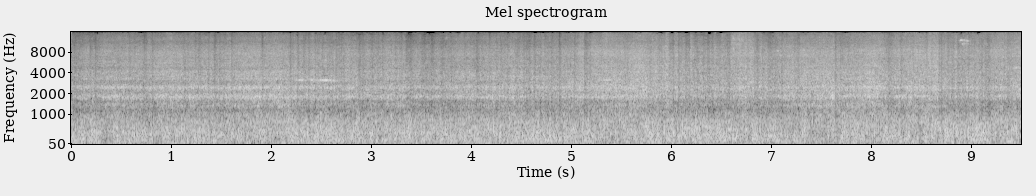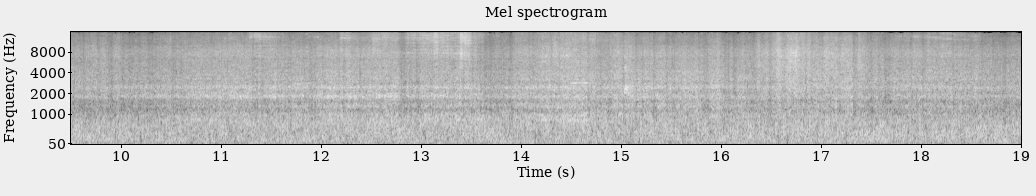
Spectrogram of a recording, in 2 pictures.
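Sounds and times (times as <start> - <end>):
clickety-clack over rail joints: 0.0 - 19.0
train wheels rumbling on rails: 0.0 - 19.0.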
